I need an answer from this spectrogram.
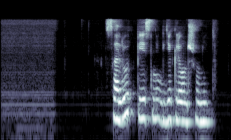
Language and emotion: Russian, neutral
